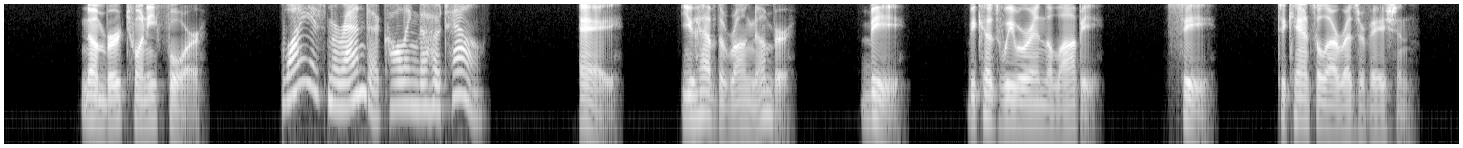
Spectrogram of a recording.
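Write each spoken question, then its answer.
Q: Why is Miranda calling the hotel?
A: C: To cancel our reservation.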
